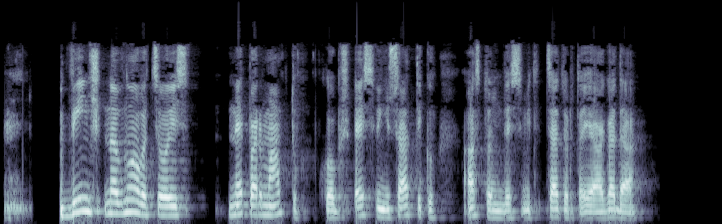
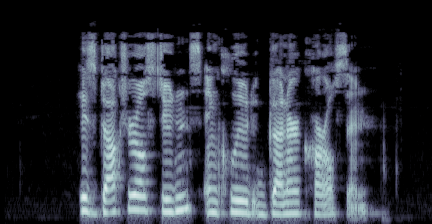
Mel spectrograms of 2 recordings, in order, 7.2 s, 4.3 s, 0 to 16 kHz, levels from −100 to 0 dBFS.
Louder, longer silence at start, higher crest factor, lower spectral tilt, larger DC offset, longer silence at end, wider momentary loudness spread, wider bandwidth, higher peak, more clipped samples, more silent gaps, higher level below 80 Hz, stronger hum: first, -14 LUFS vs -18 LUFS; second, 0.05 s vs 0.8 s; about the same, 16 dB vs 18 dB; about the same, -4.5 dB/octave vs -4 dB/octave; neither; first, 0.85 s vs 0.65 s; first, 13 LU vs 9 LU; second, 8 kHz vs 9.6 kHz; about the same, 0 dBFS vs -2 dBFS; neither; first, 0.36-0.59 s, 2.08-2.15 s vs none; first, -52 dBFS vs -64 dBFS; neither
